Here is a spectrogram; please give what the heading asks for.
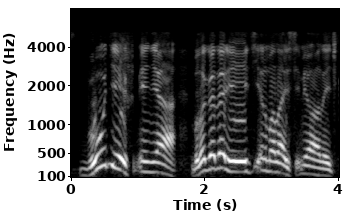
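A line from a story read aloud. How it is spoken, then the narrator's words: Shouting. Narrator (Russian): кричал он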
